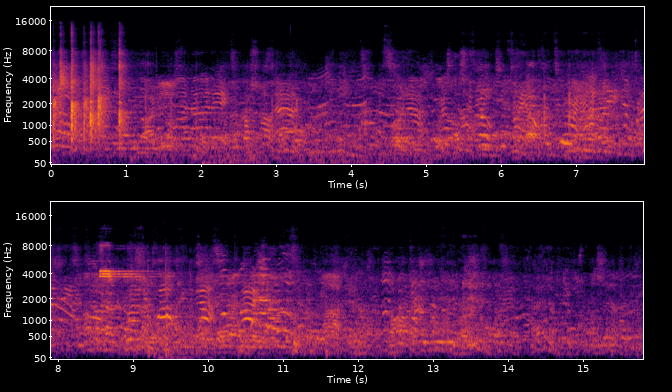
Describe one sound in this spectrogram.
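Young players call out across an open field.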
